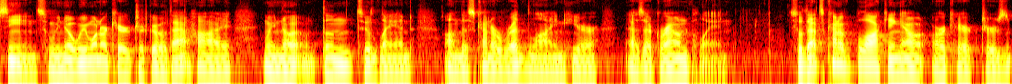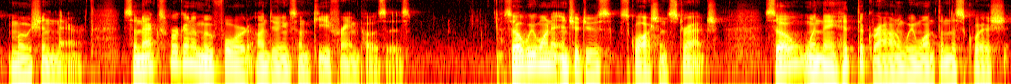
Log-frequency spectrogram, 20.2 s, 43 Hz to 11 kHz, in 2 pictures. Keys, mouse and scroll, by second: 7.0-11.1 drag, 17.5-17.9 scroll up 2, 18.3-20.2 shift+middle drag.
